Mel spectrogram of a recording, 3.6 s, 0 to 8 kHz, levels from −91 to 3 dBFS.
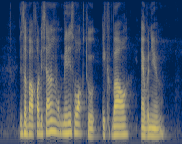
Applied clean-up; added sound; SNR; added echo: none; none; none; none.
